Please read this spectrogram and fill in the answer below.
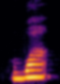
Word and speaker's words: わ: 蛙就是和，蛙，蛙，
